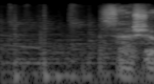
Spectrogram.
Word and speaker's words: Sasha: It's pronounced Sasha. That's Sasha.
